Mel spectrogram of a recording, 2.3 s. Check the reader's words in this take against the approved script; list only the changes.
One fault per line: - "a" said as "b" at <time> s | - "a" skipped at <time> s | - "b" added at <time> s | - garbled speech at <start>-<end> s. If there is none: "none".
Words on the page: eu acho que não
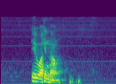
- "acho" skipped at 0.8 s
